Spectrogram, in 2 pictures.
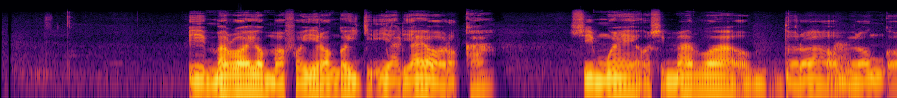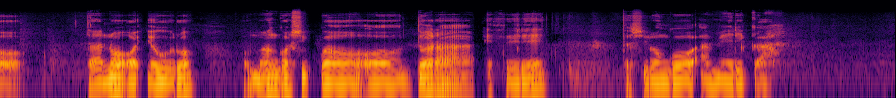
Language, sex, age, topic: Oshiwambo, male, 25-35, finance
